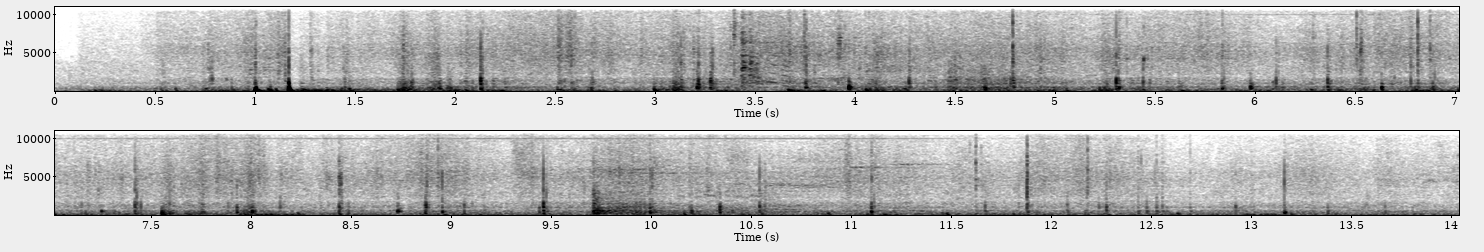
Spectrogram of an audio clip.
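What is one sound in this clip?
Footsteps thud on a wooden stage in a large echoing hall.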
